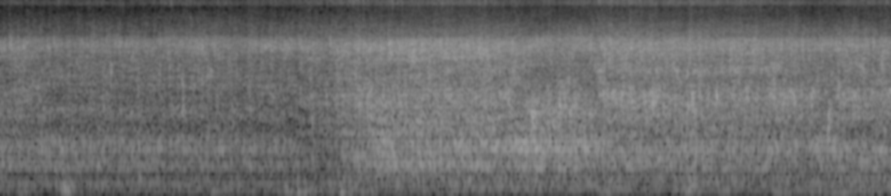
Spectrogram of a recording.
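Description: Marinated chicken pieces deep-frying in hot coconut oil: a steady sizzle with fine crackling, growing louder about five seconds in.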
